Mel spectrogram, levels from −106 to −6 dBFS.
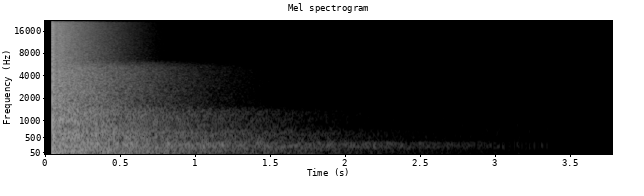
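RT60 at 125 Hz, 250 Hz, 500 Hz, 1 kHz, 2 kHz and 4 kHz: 3.2, 4.0, 2.8, 2.2, 1.5, 1.4 s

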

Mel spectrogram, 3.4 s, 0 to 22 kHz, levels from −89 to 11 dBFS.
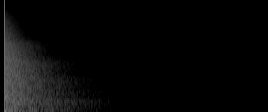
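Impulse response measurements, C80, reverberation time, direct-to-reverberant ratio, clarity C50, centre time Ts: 2.0 dB, 1.8 s, -6.0 dB, 0.0 dB, 90 ms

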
